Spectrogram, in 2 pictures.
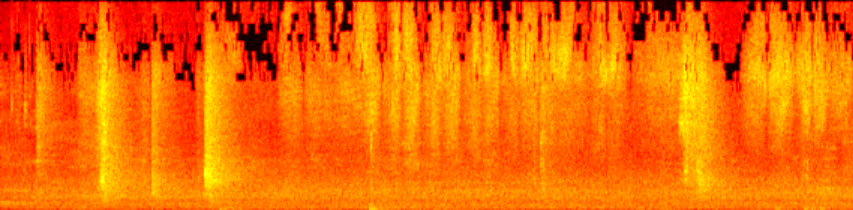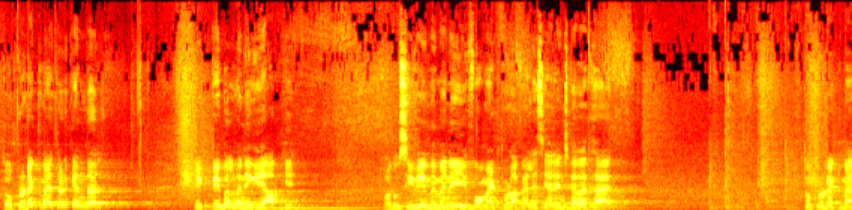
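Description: Chalk taps and scrapes on a board.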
